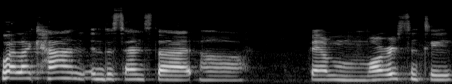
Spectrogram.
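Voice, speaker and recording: This woman speaks at a very slow pace with a fairly high pitch. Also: ordinary pitch variation. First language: Swahili and English. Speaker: author. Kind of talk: interview. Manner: halting, with many fillers and repetitions.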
